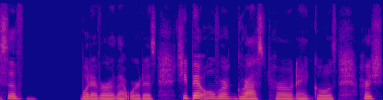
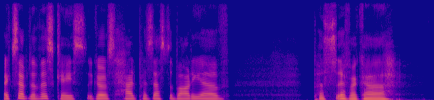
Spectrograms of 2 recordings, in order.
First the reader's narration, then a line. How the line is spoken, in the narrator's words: Dipper groaned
